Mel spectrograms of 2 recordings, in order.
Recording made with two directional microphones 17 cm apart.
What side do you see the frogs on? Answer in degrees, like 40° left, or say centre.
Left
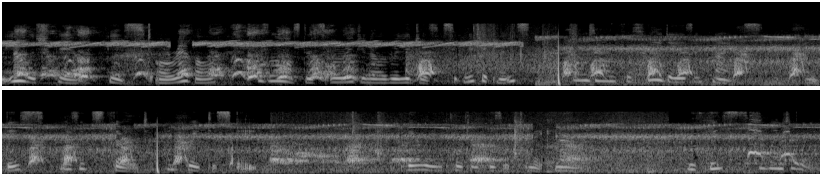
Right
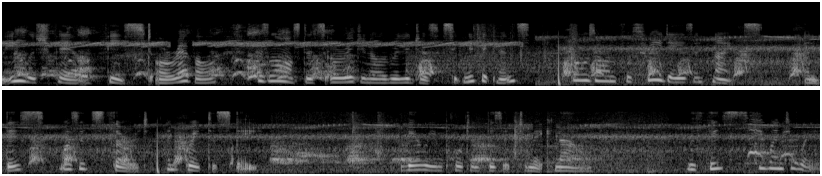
60° left.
